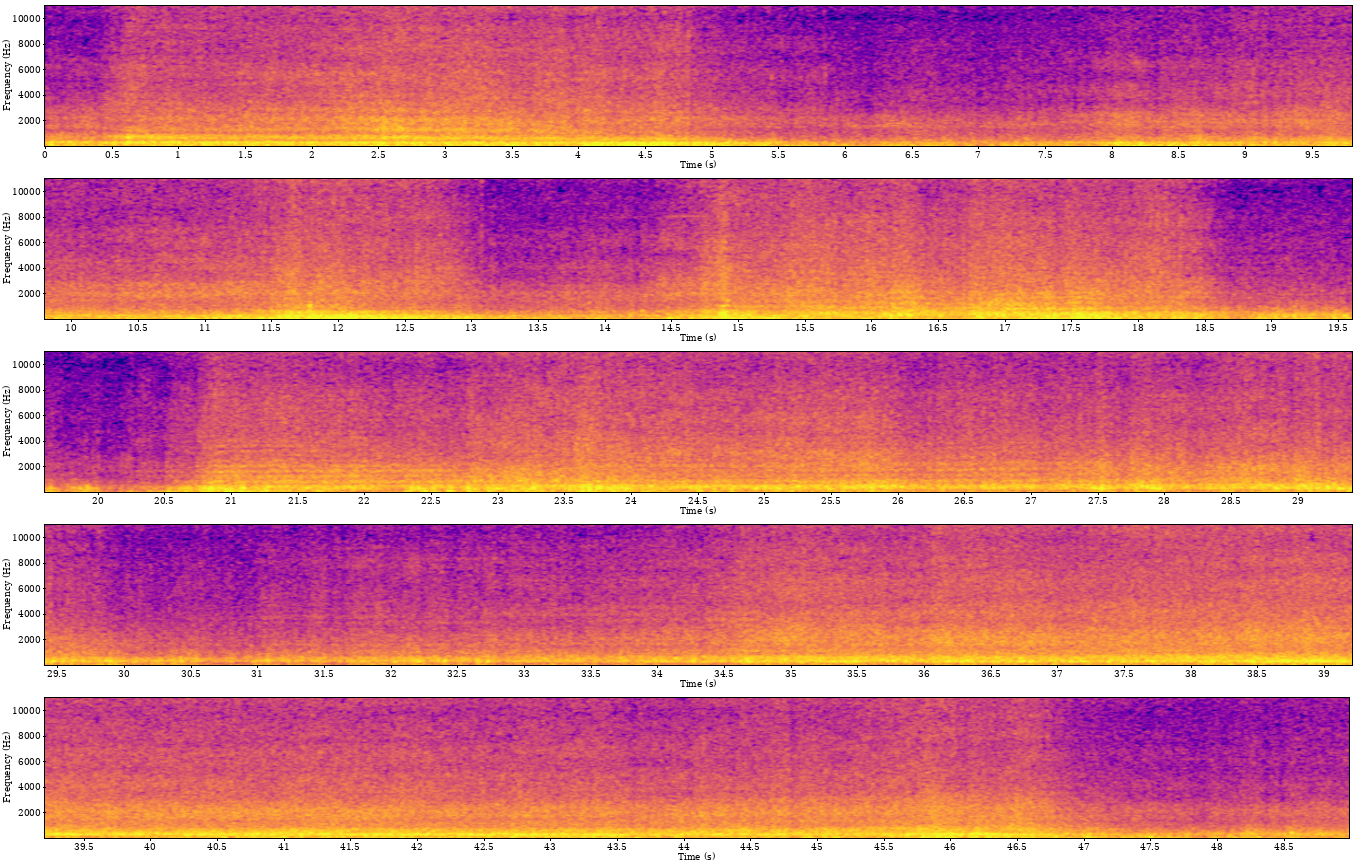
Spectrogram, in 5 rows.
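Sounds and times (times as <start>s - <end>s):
ocean surf breaking on beach: 0.0s - 48.9s.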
